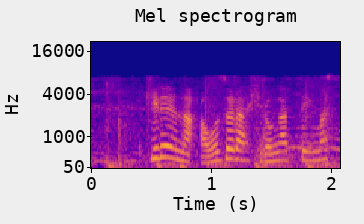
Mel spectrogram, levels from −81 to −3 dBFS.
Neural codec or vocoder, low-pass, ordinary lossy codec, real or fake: none; 7.2 kHz; AAC, 32 kbps; real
